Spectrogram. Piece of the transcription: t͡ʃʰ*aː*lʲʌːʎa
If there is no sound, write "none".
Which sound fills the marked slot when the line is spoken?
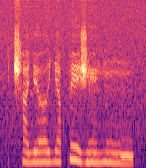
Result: a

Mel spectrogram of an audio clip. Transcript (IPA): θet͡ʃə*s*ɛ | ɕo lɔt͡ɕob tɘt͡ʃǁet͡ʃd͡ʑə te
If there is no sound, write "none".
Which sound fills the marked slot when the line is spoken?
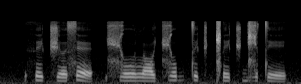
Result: s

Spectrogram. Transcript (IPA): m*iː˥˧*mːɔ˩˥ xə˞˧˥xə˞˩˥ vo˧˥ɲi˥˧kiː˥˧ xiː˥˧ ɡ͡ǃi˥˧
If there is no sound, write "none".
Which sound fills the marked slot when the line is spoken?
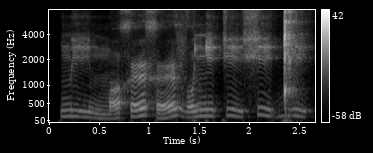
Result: iː˥˧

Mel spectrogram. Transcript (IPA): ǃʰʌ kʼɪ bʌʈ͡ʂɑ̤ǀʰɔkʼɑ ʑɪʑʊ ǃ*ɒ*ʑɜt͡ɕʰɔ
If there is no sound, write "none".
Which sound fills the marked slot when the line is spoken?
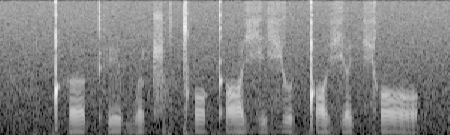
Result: ɒ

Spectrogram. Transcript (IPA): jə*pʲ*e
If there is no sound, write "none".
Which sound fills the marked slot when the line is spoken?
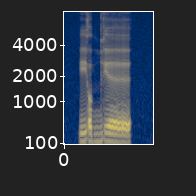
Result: bʲ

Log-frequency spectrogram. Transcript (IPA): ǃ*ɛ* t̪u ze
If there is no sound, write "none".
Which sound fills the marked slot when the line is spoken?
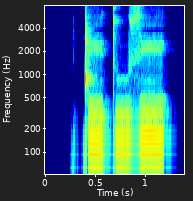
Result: e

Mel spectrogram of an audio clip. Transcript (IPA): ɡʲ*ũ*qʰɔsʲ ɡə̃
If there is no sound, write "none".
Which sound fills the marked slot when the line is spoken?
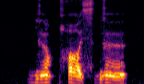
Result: ũ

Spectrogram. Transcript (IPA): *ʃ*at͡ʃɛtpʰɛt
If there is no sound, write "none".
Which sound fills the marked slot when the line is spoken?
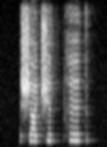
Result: ʃ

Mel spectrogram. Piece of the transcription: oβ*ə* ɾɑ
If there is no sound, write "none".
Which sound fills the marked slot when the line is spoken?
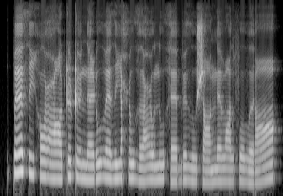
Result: ə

